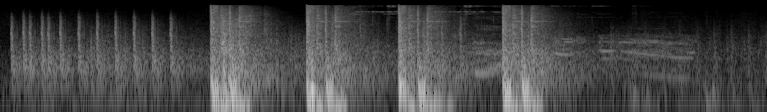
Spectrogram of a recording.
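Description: Loud gunshots boom close by.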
